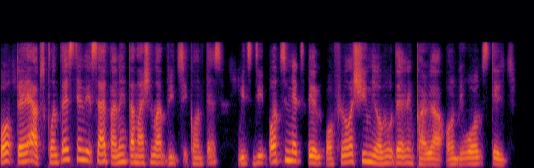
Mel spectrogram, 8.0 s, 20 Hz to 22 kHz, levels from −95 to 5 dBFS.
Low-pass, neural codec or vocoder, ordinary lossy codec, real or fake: none; codec, 16 kHz, 0.5 kbps, FreqCodec, larger model; none; fake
